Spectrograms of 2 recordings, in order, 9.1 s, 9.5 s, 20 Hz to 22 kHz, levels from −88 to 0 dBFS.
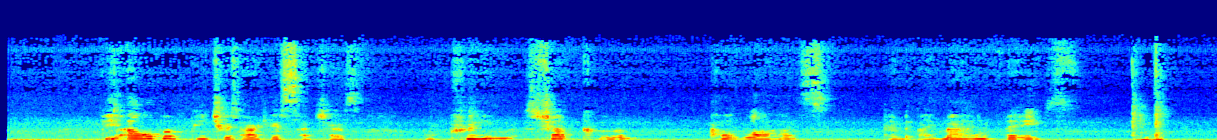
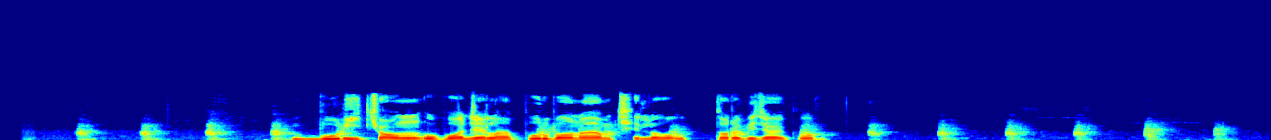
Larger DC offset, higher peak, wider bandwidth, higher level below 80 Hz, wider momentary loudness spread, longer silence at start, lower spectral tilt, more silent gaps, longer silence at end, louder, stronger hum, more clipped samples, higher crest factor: neither; about the same, -2 dBFS vs -2 dBFS; first, 16.5 kHz vs 7.6 kHz; first, -34 dBFS vs -56 dBFS; about the same, 22 LU vs 24 LU; second, 0.05 s vs 0.6 s; second, -5.5 dB/octave vs -7.5 dB/octave; neither; second, 0 s vs 0.9 s; second, -18 LUFS vs -15 LUFS; neither; neither; about the same, 18 dB vs 16 dB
